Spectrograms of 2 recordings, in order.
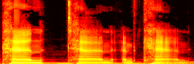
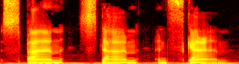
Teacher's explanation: If you put your hand in front of your mouth when you say "pan", "tan" and "can", you'll feel it. However, these stops are allophonically deaspirated after a syllable-initial fricative · small puff of air that we call aspiration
